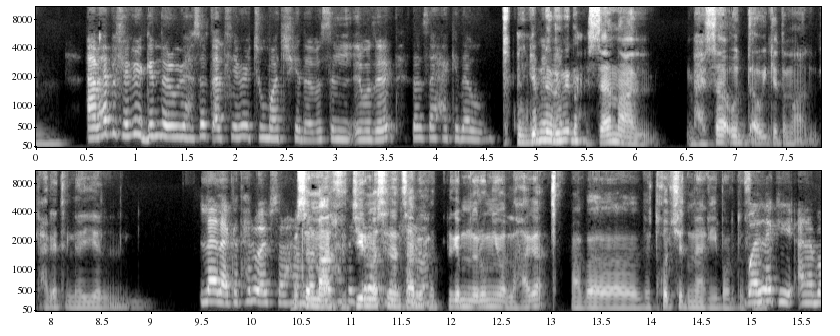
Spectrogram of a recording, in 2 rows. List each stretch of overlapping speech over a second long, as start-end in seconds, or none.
10.4-11.9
